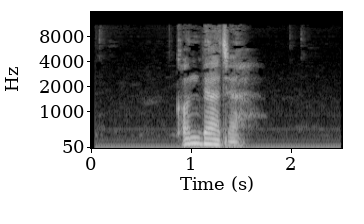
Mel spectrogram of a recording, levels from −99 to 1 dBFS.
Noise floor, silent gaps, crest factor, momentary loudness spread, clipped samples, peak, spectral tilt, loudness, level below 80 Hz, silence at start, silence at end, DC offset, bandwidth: -49 dBFS; none; 22 dB; 21 LU; under 0.1%; -6 dBFS; -4 dB/octave; -23 LUFS; -46 dBFS; 0.85 s; 0.85 s; under 0.1%; 11.5 kHz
